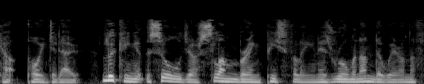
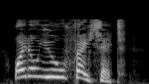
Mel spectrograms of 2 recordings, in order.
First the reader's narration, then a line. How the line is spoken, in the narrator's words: snapped Kamikaze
